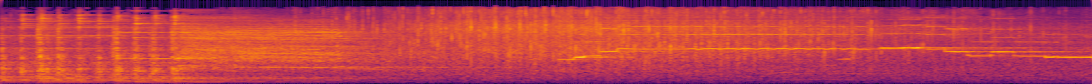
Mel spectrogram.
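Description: Festival hayashi drums beat out a rhythm that stops about two seconds in, followed by applause, then a Japanese bamboo flute enters, climbing in steps to a long high held note and stepping down near the end.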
